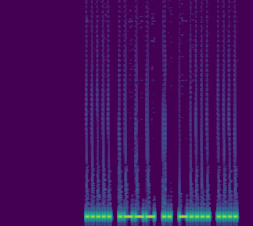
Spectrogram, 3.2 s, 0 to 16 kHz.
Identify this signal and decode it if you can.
Morse code, heard as a keyed tone, about 36 wpm, 700 Hz. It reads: 5JI6H
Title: Five Challenging Letter-Number Combinations 35wpm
